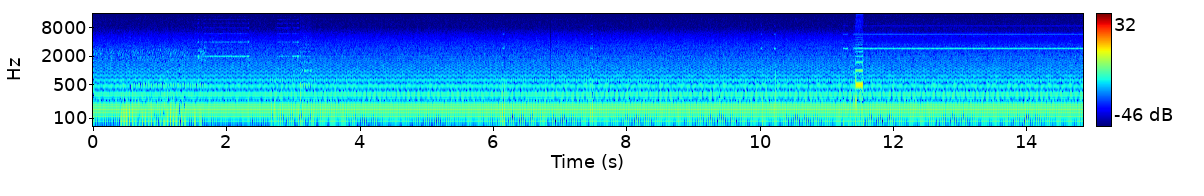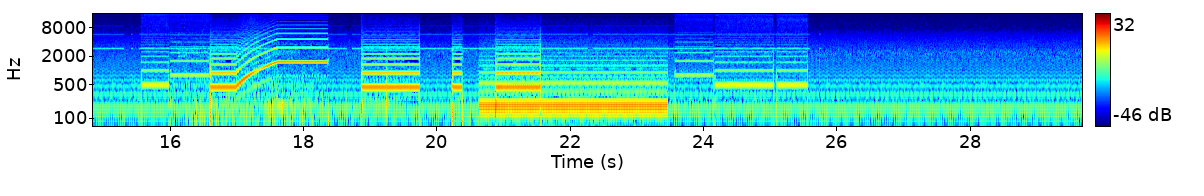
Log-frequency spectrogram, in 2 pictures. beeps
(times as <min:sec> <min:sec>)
0:01.5 0:03.1, 0:11.3 0:25.6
